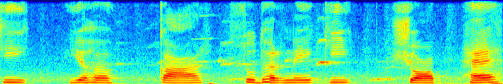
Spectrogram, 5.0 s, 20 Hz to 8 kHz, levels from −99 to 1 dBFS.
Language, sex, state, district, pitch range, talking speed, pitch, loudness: Hindi, female, Madhya Pradesh, Dhar, 210-230 Hz, 85 wpm, 215 Hz, -18 LUFS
